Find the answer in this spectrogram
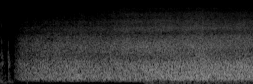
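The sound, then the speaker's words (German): Sea waves break onto a beach in Spain in a steady, broad wash of surf that swells slightly louder partway through, with no voices, only continuous rushing water. “Auch Spanier zieht es in diesen Tagen aus den großen Städten an die Strände.”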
